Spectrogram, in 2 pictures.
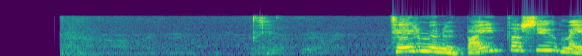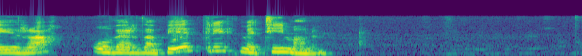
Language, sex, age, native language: Icelandic, female, 60-69, Icelandic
